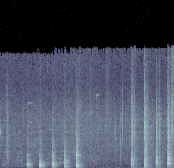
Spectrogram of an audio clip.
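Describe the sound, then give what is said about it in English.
Knuckles rap on a wooden door as a canvasser goes door to door in the Puerto Rican neighborhood of Buenaventura Lakes: five sharp, evenly spaced knocks, a short pause, then four more. The knocking is fairly loud, with no voices. “He's knocking on doors this weekend in the overwhelmingly Puerto Rican neighborhood called Buenaventura Lakes.”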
